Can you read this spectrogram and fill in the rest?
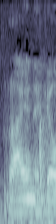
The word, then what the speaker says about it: Reinecke: Ich rufe ihn Reinecke, ich weiß nicht, wie sagt man das richtig, ob Reinecke oder? – Reinecke, okay, so ich habe immer richtig gesagt.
